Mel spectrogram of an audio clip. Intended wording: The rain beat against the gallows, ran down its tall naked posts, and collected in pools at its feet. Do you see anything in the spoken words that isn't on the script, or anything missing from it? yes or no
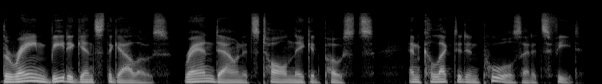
no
